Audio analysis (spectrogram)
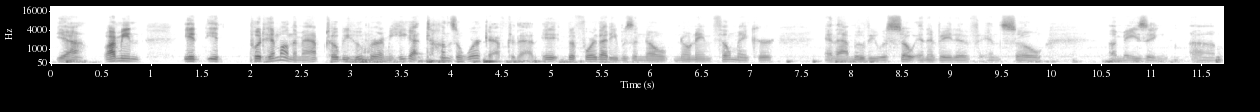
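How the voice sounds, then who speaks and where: A man's voice: medium pitch, steady tone, brisk, a bit bright, poor audio. A man chatting casually about films as a panelist on a podcast. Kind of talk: casual film discussion.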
